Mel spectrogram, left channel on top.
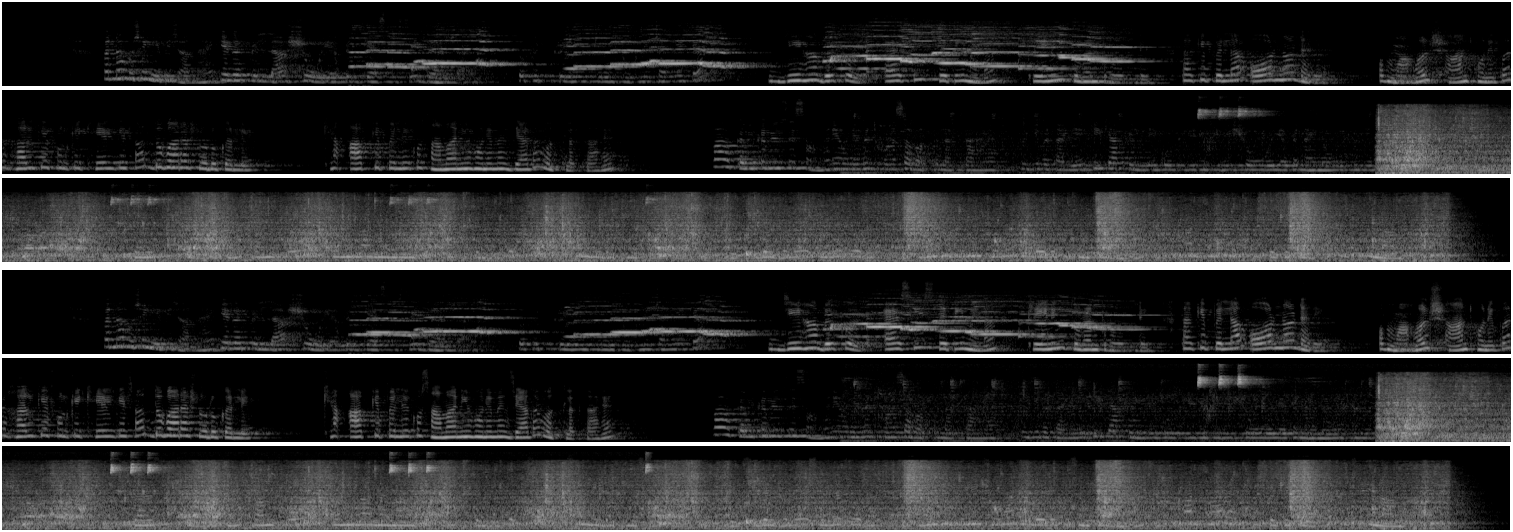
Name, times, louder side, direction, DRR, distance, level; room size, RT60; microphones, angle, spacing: voice 1, 0.7-4.8 5.2-7.0 13.9-14.2 22.2-30.9 37.9-38.0, equal, 30° left, 3 dB, 4.9 m, -47 dB
sound 1, 3.5-5.0 5.6-7.3 8.2-11.3, left 2 dB, 60° left, 3.4 m, -31 dB
voice 2, 7.7-10.0 10.3-13.2 13.8-17.6 18.3-21.2 31.4-36.9 37.2-41.6 42.0-44.4, right 1 dB, 45° right, 6 dB, 1.4 m, -37 dB
sound 2, 23.5-36.7, right 11 dB, 80° right, 1.9 m, -33 dB
sound 3, 28.8-44.7, right 1 dB, ahead, 2.0 m, -30 dB
25.5 x 24.5 x 7.7 m, 1.2 s
head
